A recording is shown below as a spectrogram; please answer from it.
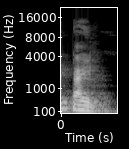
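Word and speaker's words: taille: करेंगे तो क्या लिखेंगे, टाइल, टाइल। क्या लिखेंगे स्टूडेंट्स, टाइल। इसका प्रोनाउंसिएशन अगर हम करेंगे तो टाइल, टाइल।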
